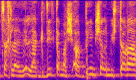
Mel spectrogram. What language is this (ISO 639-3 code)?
heb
